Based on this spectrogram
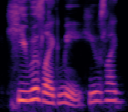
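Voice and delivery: ordinary talk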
